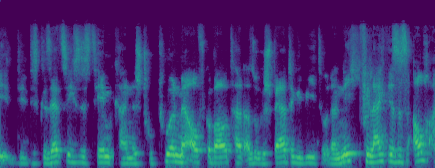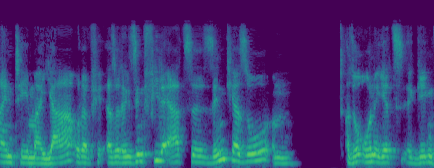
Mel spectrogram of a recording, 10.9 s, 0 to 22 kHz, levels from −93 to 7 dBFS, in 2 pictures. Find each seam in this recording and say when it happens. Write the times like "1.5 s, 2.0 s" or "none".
1.4 s, 4.5 s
